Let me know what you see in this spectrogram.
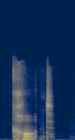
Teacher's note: But the negative can't is strong, long, and stressed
